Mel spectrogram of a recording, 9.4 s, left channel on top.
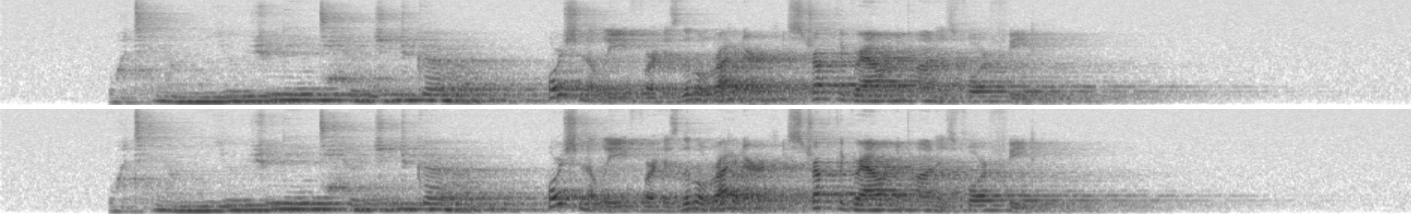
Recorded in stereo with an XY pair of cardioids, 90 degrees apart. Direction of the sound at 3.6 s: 35° right.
